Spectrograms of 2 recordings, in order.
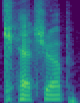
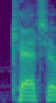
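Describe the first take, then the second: First: The first syllable sounds like 'ketch'. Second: The first syllable sounds like 'catch'. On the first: "instead of ketchup" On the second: "catch up instead of ketchup"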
